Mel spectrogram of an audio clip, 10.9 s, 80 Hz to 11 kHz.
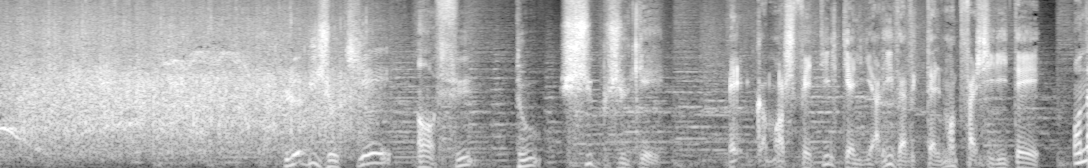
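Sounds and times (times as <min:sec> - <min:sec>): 
audience applause after a performance: 0:00.0 - 0:03.9
speech: 0:02.8 - 0:06.7, 0:07.3 - 0:10.8.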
